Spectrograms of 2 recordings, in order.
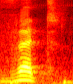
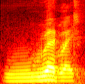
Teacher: In this case, lips are rounded.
